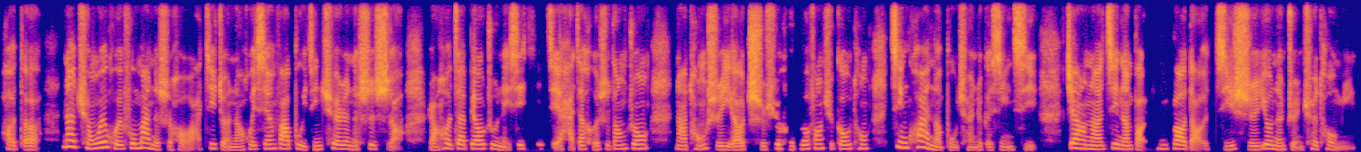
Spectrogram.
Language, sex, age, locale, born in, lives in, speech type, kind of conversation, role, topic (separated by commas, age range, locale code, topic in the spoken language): Chinese, female, 30-34, zh-CN, China, United States, read, expert-assistant, expert, 新闻记者平时用哪些方法来确保报道快速又靠谱？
